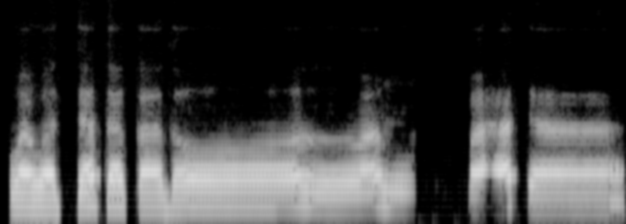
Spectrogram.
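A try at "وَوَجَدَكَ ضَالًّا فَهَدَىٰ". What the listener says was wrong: Jangan ada tasid. Fahada. Fahada. Jangan fahada. Jangan ada tasidnya ya.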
